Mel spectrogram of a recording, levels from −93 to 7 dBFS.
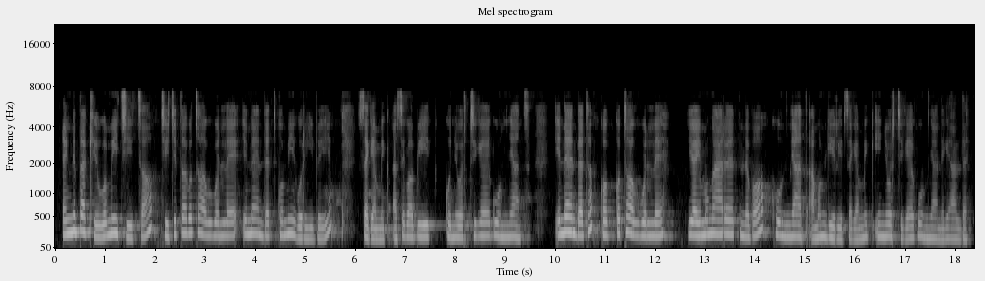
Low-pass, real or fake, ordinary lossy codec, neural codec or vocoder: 7.2 kHz; fake; none; codec, 16 kHz, 2 kbps, FunCodec, trained on Chinese and English, 25 frames a second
